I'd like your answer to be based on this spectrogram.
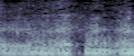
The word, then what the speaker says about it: Macron: Está bien la pronunciación, porque vos sos ducho en inglés. – Macron. – ¿No? – Macron. En francés.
